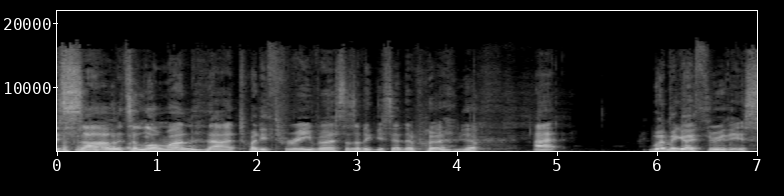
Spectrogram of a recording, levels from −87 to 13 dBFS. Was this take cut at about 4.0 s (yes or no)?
no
